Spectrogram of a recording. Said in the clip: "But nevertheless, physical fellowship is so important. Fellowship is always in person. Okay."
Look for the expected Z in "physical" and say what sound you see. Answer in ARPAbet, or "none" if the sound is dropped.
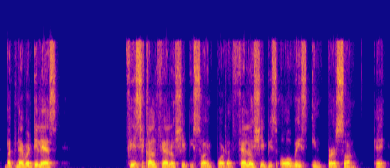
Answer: S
